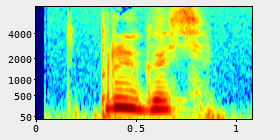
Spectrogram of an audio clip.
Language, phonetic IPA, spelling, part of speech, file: Russian, [ˈprɨɡətʲ], прыгать, verb, Ru-прыгать.ogg
- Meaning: to jump, to spring, to leap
